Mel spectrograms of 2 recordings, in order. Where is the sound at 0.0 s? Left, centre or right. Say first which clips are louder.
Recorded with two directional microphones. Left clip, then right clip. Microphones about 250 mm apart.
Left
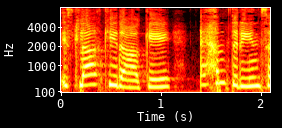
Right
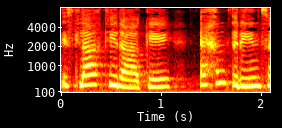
Left 1 dB; left.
